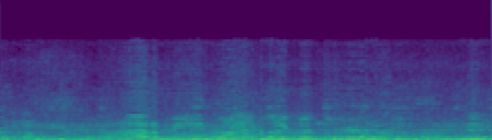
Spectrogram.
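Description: Background music with a repeating low bass note, with voices talking or singing over it.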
